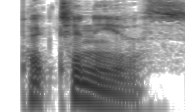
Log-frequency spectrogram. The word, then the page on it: pectineus: British English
